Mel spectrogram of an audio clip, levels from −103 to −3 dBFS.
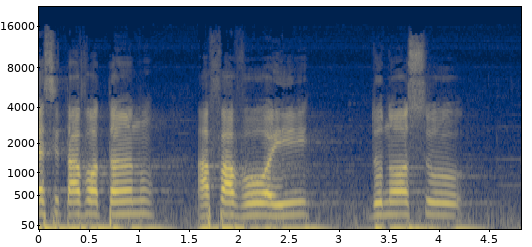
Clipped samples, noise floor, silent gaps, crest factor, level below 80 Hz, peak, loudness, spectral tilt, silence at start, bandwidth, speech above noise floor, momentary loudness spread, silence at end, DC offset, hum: under 0.1%; -48 dBFS; none; 16 dB; -44 dBFS; -8 dBFS; -26 LUFS; -5 dB/octave; 0 s; 14.5 kHz; 24 dB; 12 LU; 0.05 s; under 0.1%; none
